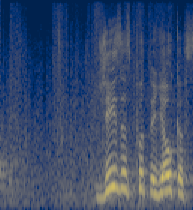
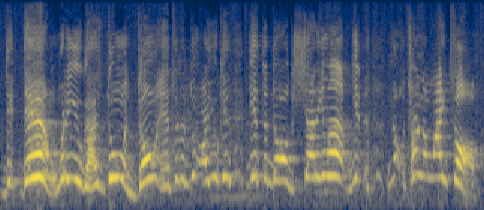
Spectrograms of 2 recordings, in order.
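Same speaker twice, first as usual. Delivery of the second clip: much higher and louder, frantic orders; panicked shouting; 11 semitones higher, 9 dB louder than usual. Retold or imitated. Preacher's family hiding from a door salesman, hammed-up panicked yelling. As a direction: yell in a mock panic to hide the house.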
